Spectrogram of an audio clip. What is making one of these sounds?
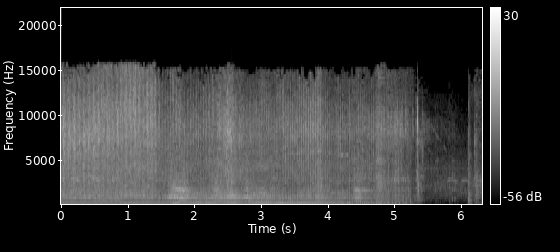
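A quad bike engine revs and drones.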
